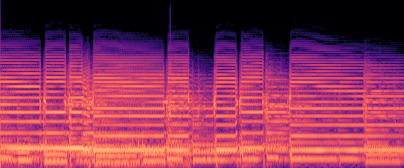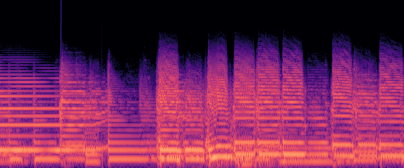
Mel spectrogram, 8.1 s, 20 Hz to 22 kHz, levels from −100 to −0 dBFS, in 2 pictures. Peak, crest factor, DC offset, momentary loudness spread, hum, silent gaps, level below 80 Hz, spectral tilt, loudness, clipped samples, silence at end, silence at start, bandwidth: -4 dBFS; 16 dB; under 0.1%; 11 LU; none; none; -52 dBFS; -5 dB/octave; -20 LUFS; under 0.1%; 0 s; 0 s; 8.8 kHz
